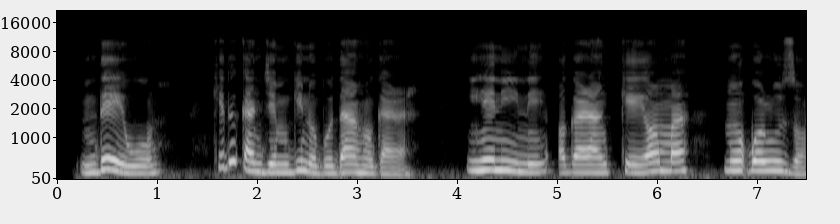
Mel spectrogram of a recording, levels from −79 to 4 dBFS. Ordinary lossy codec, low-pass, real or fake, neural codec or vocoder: none; 10.8 kHz; real; none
